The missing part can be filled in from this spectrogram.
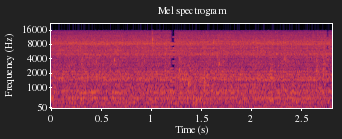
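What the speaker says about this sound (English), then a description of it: "just starting to get some warm water up here" Warm water runs steadily from a tap while someone prepares to shave with a shaving brush, a continuous close hiss and splash with a single small click partway through.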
